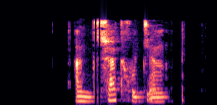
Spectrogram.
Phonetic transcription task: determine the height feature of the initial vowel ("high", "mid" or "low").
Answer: low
